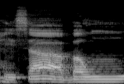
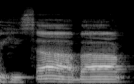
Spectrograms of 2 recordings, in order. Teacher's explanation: نہیں رکنے کی صورت میں حسابوں، اور رک رہے ہیں تو حسابا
